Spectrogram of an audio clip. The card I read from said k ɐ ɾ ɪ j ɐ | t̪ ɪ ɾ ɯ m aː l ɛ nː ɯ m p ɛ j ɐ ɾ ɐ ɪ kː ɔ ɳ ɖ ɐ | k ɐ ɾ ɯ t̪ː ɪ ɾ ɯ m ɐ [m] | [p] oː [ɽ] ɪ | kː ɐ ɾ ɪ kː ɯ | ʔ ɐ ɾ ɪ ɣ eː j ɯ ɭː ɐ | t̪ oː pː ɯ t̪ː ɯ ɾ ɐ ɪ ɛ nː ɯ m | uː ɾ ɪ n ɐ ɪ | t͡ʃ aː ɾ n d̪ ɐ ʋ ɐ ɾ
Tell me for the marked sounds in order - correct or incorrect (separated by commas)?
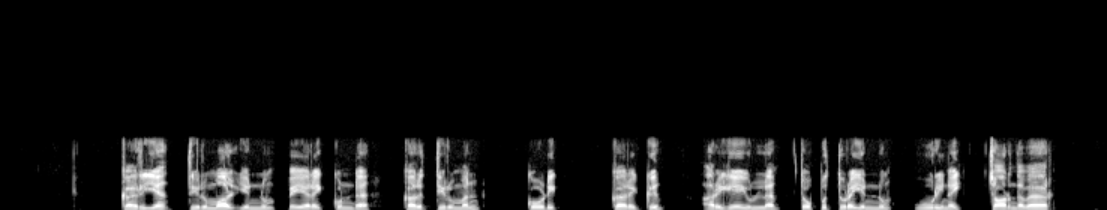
incorrect, incorrect, correct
